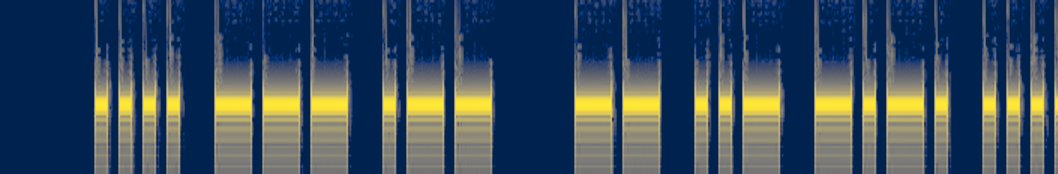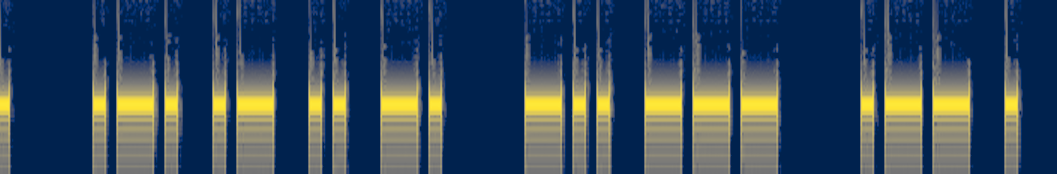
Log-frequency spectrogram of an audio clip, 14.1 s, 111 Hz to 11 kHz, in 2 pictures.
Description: Morse code, heard as a keyed tone, about 16 wpm, 700 Hz. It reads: HOW MUCH RAIN DO WE
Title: Sentences from Top 1000 Words - Review Part 6 - 15wpm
